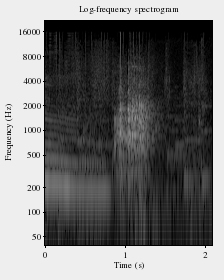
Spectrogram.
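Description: A man's long hummed "hmm", one held note that sinks slowly in pitch, followed about a second in by a short breathy hiss.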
